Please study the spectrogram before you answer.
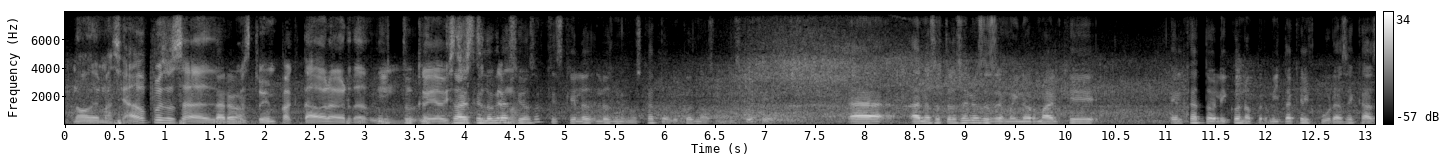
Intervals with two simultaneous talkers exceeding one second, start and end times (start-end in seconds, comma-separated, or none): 2.9-4.6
